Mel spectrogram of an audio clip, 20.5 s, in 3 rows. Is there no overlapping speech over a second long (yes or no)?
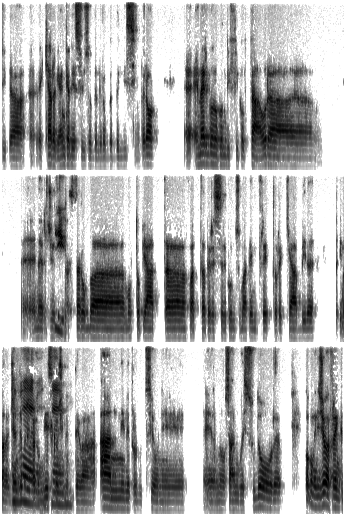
no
